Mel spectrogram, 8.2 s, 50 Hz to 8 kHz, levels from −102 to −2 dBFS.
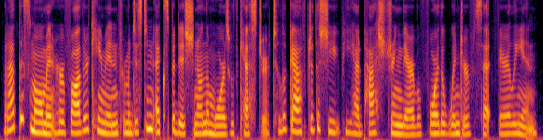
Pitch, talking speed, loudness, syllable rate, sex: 210 Hz, 235 wpm, -19 LUFS, 5.9 syllables/s, female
